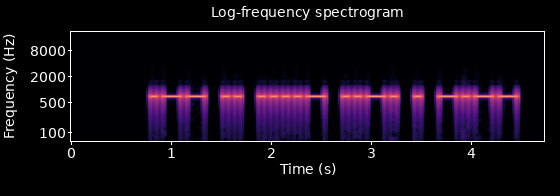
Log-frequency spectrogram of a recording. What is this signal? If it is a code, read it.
Morse code, heard as a keyed tone, about 21 wpm, 700 Hz. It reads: WI4FEY
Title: USA Call Signs - 4x Character Spacing - 20wpm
